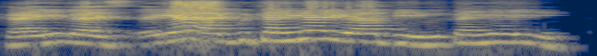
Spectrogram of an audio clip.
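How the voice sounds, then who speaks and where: A man in a casual live-stream chat, pitched high with a bright, forceful edge. An echo from a second device trails his short replies, and he sounds set back from the mic. He keeps his answers quick and reassuring.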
